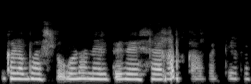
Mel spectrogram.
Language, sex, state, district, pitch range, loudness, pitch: Telugu, female, Telangana, Nalgonda, 235-255 Hz, -16 LUFS, 250 Hz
